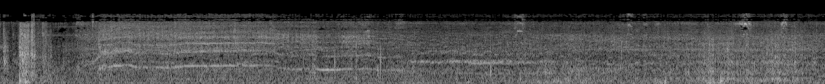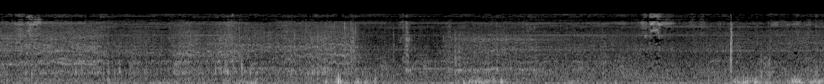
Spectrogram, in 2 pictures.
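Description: A small electric motor whines and changes pitch as a toy truck crawls.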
